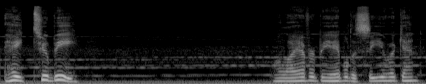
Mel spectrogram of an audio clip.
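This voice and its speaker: A lonely young male android, played by a man, speaks in a slightly high, gentle voice. The wistful, reflective game drama reading has music underneath. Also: steady tone, normal speed, natural voice. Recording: music behind the voice.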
